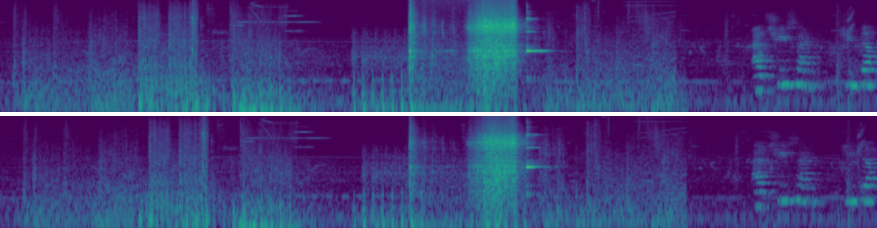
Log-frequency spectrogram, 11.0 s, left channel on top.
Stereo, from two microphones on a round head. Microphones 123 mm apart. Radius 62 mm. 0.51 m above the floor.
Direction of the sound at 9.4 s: 70° left (ahead or behind).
